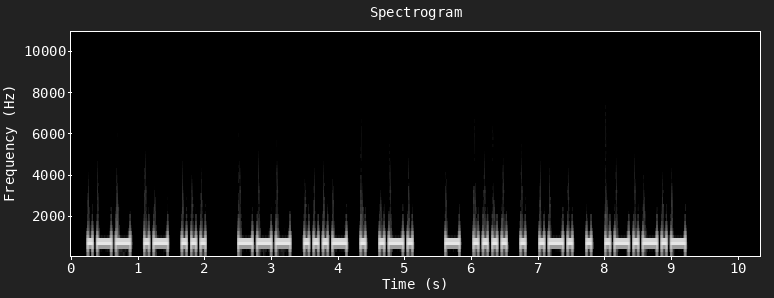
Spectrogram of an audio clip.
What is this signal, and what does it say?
Morse code, heard as a keyed tone, about 17 wpm, 700 Hz. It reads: WAS OVER THERE.
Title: Sentences from Top 1000 Words - Review Part 3 - 17wpm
